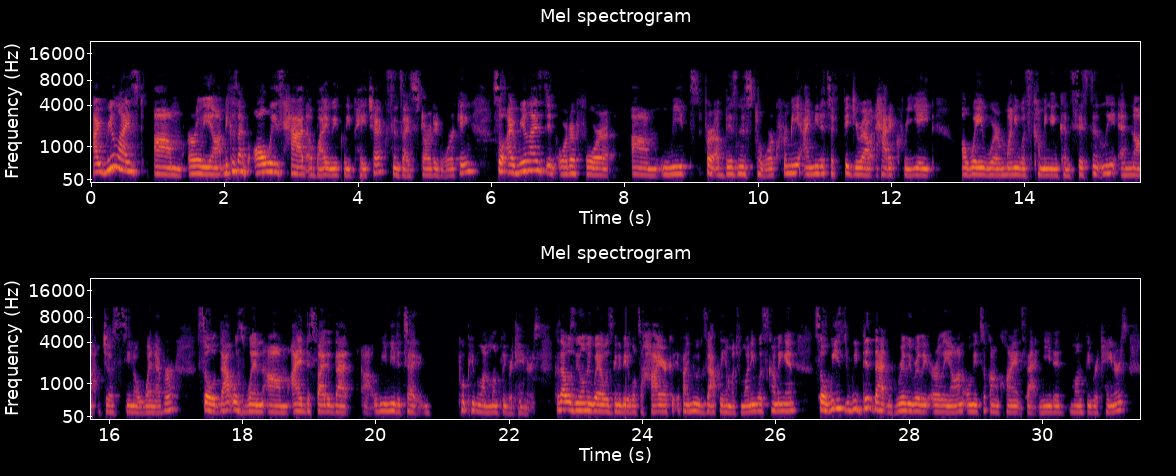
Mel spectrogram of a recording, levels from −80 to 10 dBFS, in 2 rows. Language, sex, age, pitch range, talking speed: English, female, 30-49, 145-180 Hz, 210 wpm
